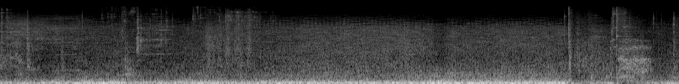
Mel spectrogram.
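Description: Heavy gunfire booms and rumbles loudly in a game.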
